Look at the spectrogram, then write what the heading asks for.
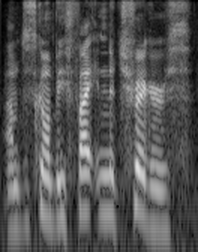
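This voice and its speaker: A man in his forties speaks in a fairly high voice, candid and reflective, with a casual vlog feel. He works his thoughts out loud and restarts sentences as he goes. The sound is close and dry, with little room in it. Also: brisk, no room sound. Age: 40s. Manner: talks while out on a walk. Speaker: truck driver.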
